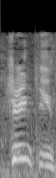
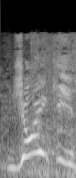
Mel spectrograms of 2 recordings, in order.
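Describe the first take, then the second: First: The first vowel sounds like 'ih'. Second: The first vowel sounds like 'oy'. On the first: The speaker calls it right. "It's Jinkies" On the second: The speaker calls it wrong. "not Joinkies"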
